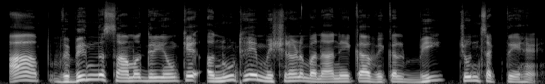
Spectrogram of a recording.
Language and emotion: Hindi, neutral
